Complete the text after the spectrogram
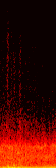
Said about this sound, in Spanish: Hoy estamos escuchando que llueve muy fuerte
